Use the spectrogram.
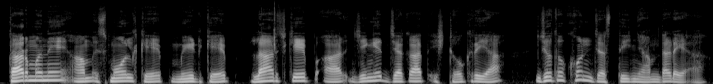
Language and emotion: Santali, neutral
